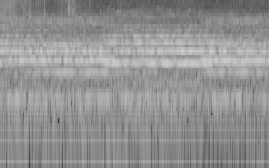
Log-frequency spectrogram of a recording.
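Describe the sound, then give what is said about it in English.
A siren blares together with a passing train, a loud steady tone carrying layered harmonics that holds unbroken through the short stretch over a low rumbling bed. “the, train and the siren together is a lovely combination.”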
